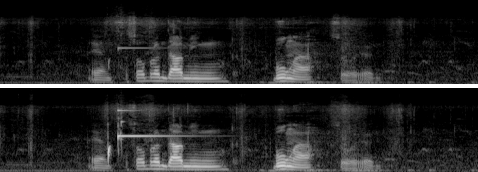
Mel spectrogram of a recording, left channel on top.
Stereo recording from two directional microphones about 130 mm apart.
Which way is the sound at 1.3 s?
25° left (ahead or behind).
